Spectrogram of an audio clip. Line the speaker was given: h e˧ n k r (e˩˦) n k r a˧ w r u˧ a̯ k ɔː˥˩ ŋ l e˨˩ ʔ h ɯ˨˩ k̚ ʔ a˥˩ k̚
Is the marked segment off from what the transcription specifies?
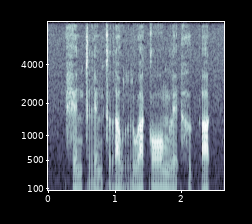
no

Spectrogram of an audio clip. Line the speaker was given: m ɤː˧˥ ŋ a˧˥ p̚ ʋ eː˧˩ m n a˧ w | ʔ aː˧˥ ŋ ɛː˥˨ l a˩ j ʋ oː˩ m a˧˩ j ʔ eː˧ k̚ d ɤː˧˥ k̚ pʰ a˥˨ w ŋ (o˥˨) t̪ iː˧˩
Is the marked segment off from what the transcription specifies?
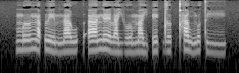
no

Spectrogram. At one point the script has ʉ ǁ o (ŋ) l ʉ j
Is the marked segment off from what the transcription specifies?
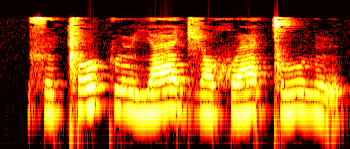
yes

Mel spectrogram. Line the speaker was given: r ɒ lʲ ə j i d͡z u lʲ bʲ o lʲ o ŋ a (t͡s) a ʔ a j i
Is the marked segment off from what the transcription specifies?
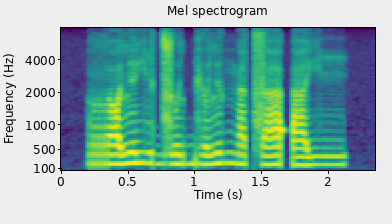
no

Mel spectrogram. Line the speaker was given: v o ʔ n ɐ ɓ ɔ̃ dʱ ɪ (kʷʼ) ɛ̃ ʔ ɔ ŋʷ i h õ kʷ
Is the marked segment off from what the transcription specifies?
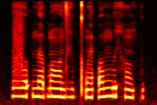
no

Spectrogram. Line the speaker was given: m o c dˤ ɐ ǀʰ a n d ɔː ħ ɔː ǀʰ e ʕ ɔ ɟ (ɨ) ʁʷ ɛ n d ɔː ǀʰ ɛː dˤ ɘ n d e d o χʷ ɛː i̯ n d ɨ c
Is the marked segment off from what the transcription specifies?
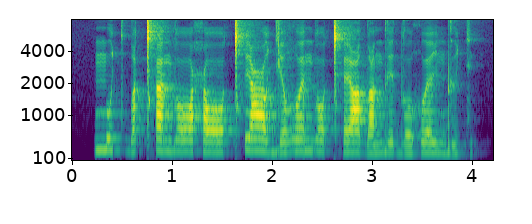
yes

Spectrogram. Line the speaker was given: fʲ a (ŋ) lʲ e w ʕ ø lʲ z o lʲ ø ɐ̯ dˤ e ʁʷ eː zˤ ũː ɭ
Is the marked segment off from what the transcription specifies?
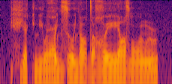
yes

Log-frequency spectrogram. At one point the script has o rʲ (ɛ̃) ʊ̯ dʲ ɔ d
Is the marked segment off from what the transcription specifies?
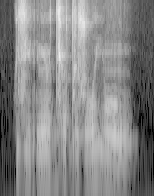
no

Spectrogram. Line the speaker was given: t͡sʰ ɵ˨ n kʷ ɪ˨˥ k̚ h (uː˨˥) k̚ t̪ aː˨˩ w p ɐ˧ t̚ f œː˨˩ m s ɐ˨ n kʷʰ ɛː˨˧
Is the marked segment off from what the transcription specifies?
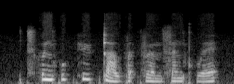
yes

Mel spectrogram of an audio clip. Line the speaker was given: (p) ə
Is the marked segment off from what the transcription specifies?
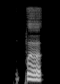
no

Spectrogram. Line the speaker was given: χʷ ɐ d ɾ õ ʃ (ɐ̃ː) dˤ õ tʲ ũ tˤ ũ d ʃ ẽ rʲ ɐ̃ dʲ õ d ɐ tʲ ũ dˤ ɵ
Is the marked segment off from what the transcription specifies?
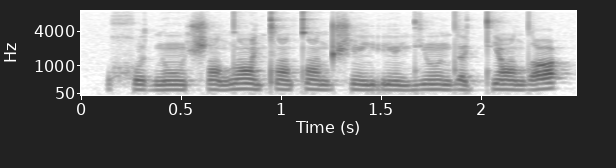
yes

